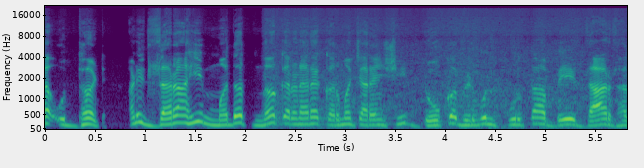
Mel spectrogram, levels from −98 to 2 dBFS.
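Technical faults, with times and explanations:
Throughout: noise suppressor artifacts. Steady room noise is cut by about 14 dB between words, so it sinks in gaps and returns under speech, most plainly after it rises near 2 s.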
